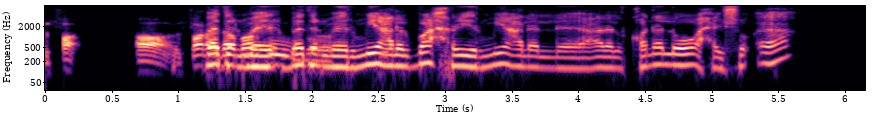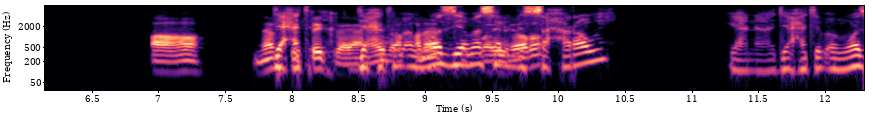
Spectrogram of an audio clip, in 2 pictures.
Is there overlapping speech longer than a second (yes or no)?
yes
